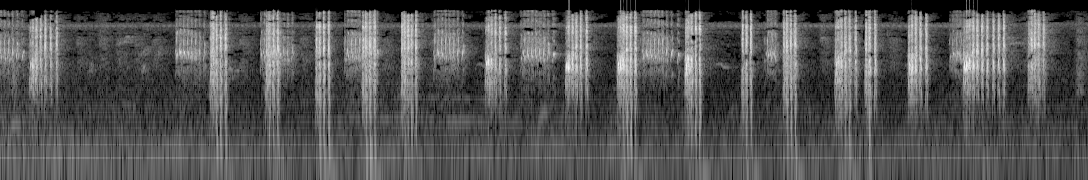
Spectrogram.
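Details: White-chested babbler, recorded as a lure for wild birds, gives a long run of short, harsh, rattling bursts repeated steadily, about two per second, with a faint high steady tone behind.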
